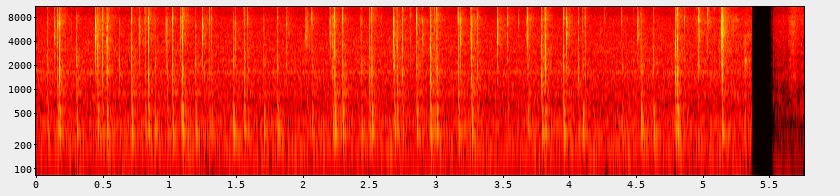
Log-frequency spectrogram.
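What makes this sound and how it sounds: Fingers tap rapidly on a hardcover poetry book, *The Rose That Grew from Concrete* by Tupac Shakur, making dense, dull, low-pitched knocks with almost no ring. The tapping runs steadily for about five seconds, then cuts to near silence, and faint quieter sound follows.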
